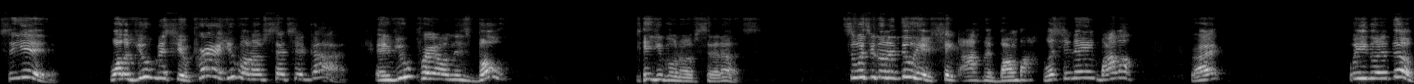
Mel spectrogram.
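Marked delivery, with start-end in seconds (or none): 1.1-14.2 put-on sarcastic, taunting voice, higher. Retelling how doubters on a boat challenged a sheikh: imitating a sarcastic taunt. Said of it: "they're saying it sarcastically".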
